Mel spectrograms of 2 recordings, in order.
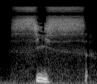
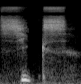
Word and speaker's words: six: And be careful here, because even if it's ending with this X, well, you'll have to pronounce it like S, S, okay? So you get the six pronunciation. Six. Six. Okay, so it's not six, it's six, all right?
